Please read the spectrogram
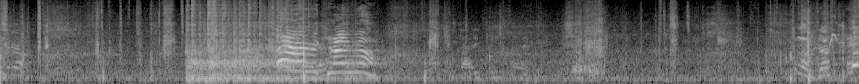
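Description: A person's voice calling out briefly about three seconds in, with faint scattered taps and knocks the rest of the time.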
